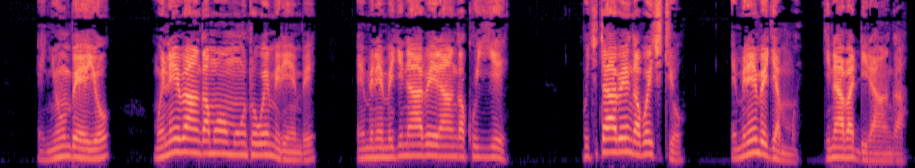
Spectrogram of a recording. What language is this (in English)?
Ganda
